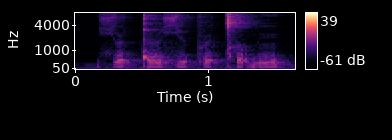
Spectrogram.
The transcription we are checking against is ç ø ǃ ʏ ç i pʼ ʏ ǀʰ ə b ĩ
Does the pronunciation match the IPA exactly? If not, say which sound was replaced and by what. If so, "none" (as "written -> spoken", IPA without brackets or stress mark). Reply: none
